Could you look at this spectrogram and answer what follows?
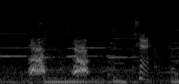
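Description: Dog barks in the video game Rebirth, three short yelping barks spaced about half a second apart over a low, steady game background hum.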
